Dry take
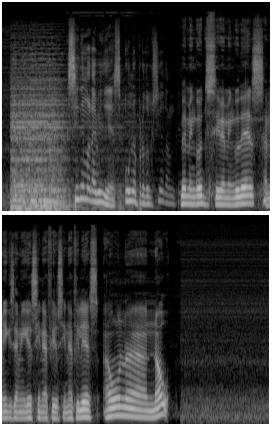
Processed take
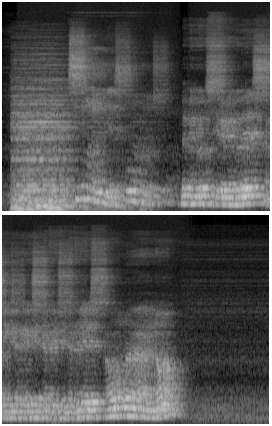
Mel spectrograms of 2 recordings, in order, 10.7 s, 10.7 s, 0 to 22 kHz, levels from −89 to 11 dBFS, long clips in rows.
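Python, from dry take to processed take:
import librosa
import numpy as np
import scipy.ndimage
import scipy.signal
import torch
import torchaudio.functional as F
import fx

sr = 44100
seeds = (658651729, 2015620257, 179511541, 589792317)

y = fx.rev_gated(x, sr, seeds[0], gate_ms=260, shape='flat', drr_db=-5.5)
y = fx.echo_crushed(y, sr, ms=127, feedback_pct=35, bits=7, wet_db=-9.5)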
